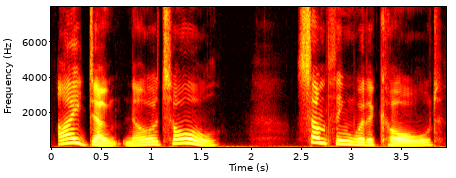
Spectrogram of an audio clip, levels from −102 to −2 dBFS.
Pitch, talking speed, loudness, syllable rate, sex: 170 Hz, 120 wpm, -17 LUFS, 3.6 syllables/s, male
